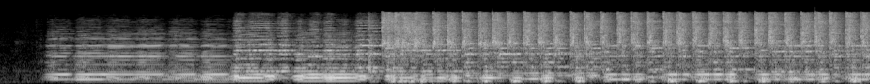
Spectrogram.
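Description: A vallenato merengue: an accordion starts about half a second in, and the band thickens a couple of seconds later. About four seconds in, a guacharaca joins with fast, even scraping strokes of its metal fork over the ridged stick, setting the rhythm.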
